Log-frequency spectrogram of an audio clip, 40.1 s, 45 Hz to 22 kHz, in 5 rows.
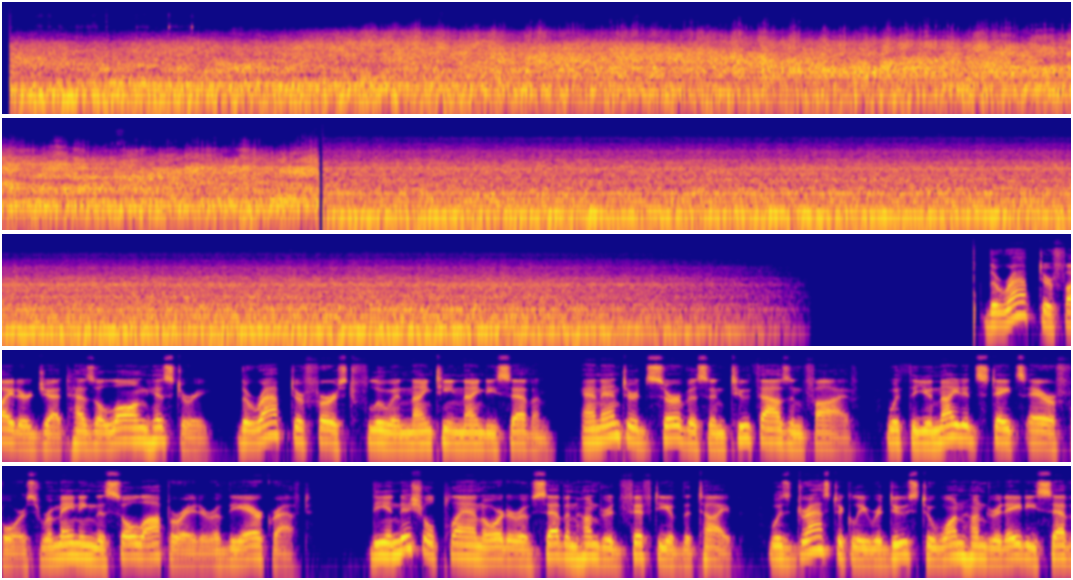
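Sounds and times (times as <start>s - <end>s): low hum: 0.1s - 22.1s
military jet engine noise: 0.1s - 22.1s, 34.9s - 40.0s.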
